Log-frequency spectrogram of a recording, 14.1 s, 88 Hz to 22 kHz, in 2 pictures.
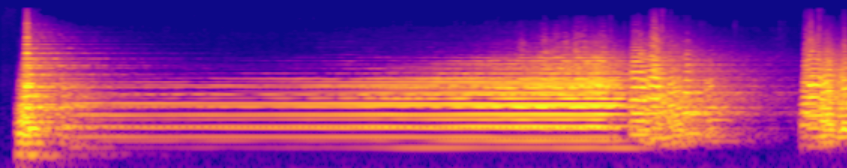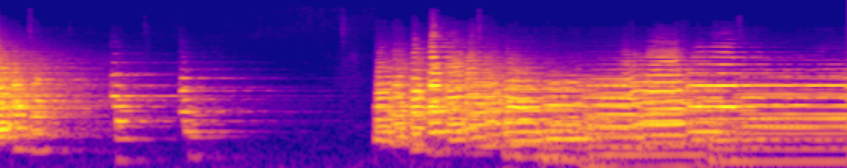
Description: Games for Brass, Brass Quintet; Western Brass Quintet; Mvt. 1. Fast Moves

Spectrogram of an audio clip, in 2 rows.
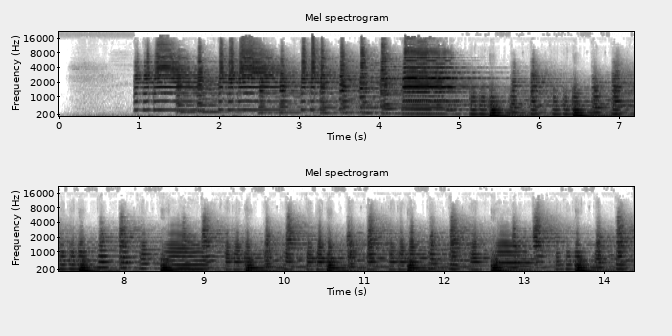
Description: Polka; Jazz Suite No. 1

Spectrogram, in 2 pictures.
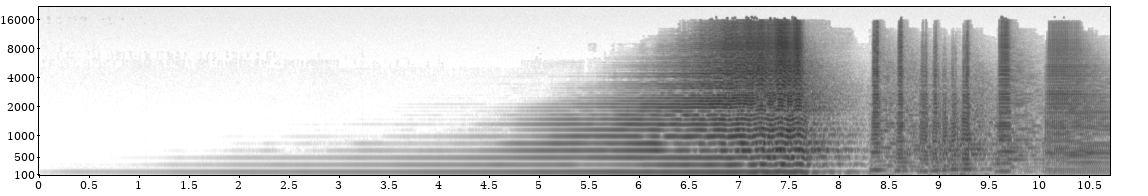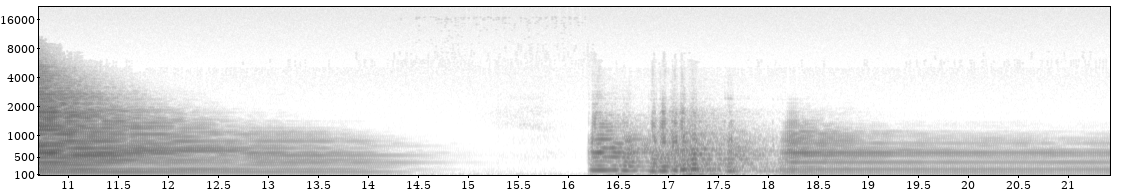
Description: Improvisation for Trombone Solo

